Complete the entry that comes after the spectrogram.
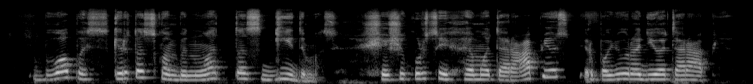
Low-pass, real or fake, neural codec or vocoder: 14.4 kHz; real; none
